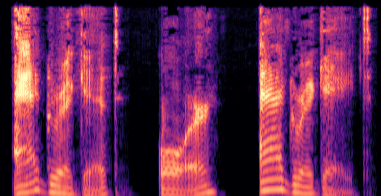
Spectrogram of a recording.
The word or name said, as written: aggregateness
